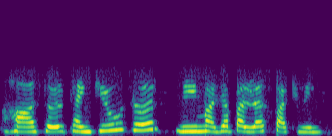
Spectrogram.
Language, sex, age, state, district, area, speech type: Marathi, female, 18-30, Maharashtra, Sangli, urban, conversation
